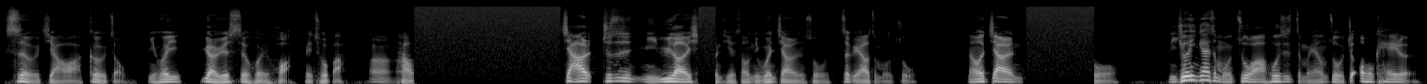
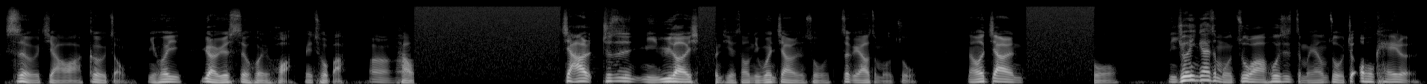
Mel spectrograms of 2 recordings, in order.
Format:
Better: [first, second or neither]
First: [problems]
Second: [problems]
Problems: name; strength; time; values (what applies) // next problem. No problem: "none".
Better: neither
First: audio cutting out; filled with static; at 4 s for 1.5 s, at 7 s and at 10 s for 0.5 s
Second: audio cutting out; filled with static; at 4 s for 1.5 s, at 7 s and at 10 s for 0.5 s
